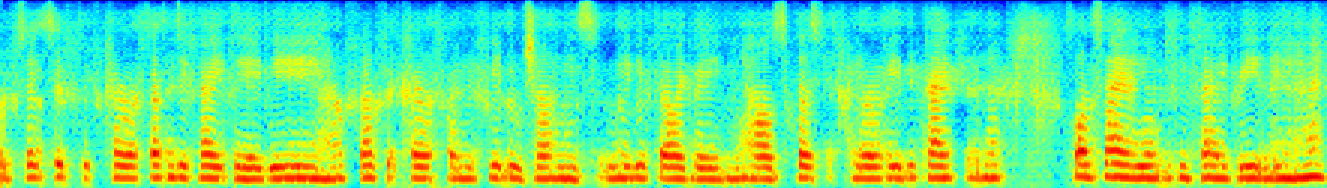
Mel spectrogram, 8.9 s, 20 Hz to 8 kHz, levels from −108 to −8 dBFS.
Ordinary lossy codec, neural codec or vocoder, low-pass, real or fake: none; codec, 16 kHz, 0.5 kbps, FreqCodec, smaller model; none; fake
